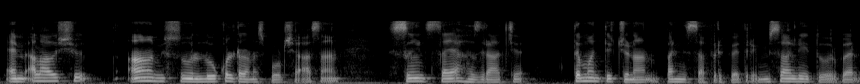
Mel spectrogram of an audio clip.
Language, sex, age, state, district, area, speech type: Kashmiri, male, 45-60, Jammu and Kashmir, Budgam, rural, spontaneous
